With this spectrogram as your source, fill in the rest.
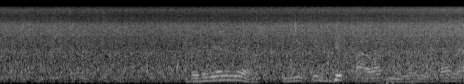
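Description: Bairappa waterfall pours heavily, making a loud, steady, broadband roar of rushing water close by, while someone talks over it partway through.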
